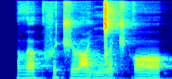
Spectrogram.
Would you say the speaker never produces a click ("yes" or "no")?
no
